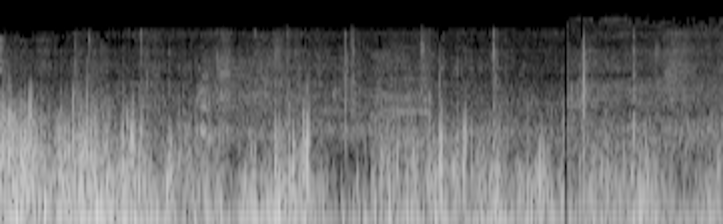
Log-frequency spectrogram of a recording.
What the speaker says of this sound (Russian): Блин, такой прекрасный ветер дует.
